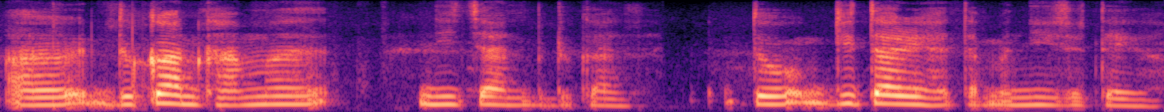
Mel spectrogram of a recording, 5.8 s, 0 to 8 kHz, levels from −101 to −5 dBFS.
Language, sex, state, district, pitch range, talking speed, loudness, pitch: Wancho, female, Arunachal Pradesh, Longding, 190-230 Hz, 155 wpm, -21 LUFS, 215 Hz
